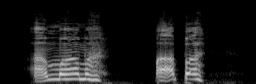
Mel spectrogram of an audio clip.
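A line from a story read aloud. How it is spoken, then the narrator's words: Sob. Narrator (Russian): всхлипнул Глеб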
